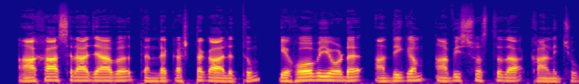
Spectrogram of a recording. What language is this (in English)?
Malayalam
